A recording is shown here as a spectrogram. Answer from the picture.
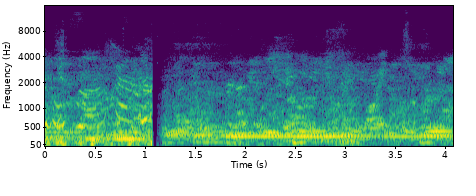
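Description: Indistinct chatter of voices with music in the background, including steady held tones; the sound cuts out briefly about a second in.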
